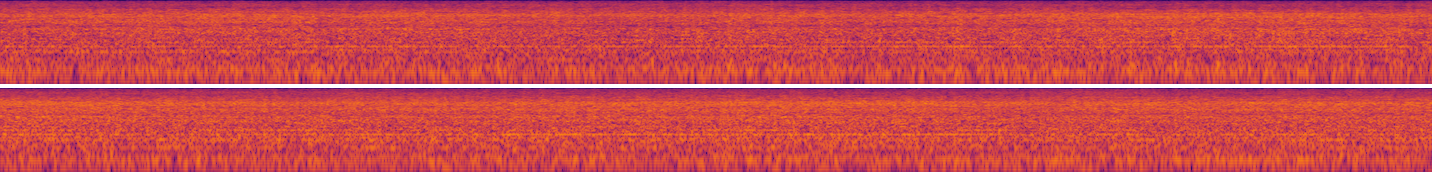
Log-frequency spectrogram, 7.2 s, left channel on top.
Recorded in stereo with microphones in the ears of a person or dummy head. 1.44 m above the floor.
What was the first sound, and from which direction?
Only background noise.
